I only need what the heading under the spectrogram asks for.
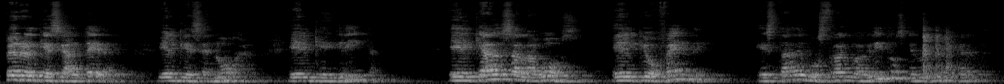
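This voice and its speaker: A man pastor teaching a sermon, measured, repeating key phrases and putting questions to the congregation. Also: sits high. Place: church hall. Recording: echoey church from far off.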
